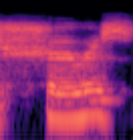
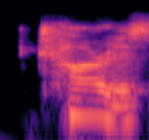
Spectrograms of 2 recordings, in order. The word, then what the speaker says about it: Charis: He said Sheriff Davies. It's Charis Davies.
